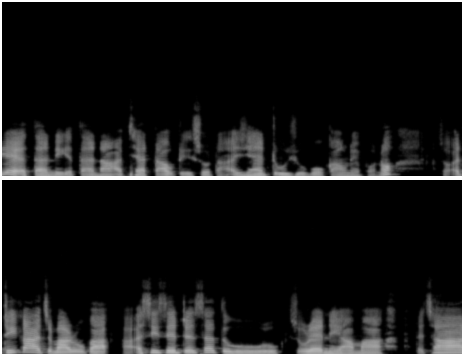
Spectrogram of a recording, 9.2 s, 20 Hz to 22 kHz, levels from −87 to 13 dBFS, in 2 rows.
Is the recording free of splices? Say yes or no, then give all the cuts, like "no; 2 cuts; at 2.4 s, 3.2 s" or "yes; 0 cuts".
yes; 0 cuts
